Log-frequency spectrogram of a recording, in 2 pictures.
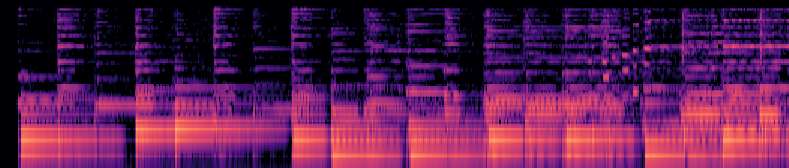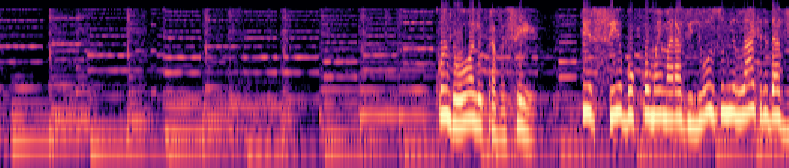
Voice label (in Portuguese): Aniversário Neto Feminino; Aniversários; Aniv Familiar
